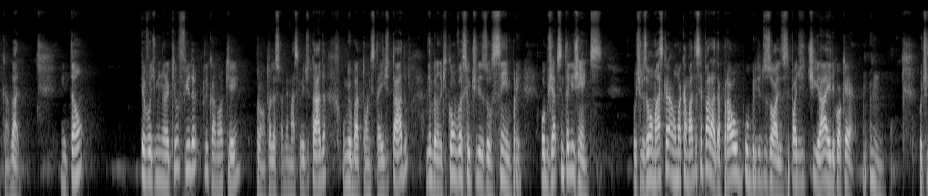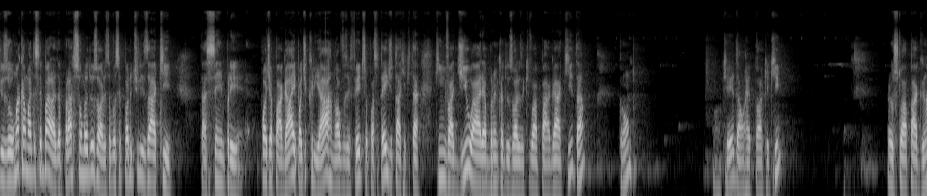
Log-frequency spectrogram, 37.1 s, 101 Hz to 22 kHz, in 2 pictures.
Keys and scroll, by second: 4.8 space, 7.3 ctrl+space, 24.0 space, 27.0 b, 32.2 space.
